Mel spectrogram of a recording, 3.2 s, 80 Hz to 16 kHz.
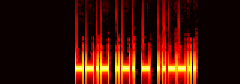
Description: Morse code, heard as a keyed tone, about 36 wpm, 700 Hz. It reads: QRT?
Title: Q-Codes with Spoken Meaning - 35wpm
